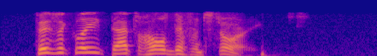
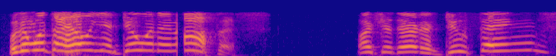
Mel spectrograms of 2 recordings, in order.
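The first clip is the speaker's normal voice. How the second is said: angry outburst; 9 semitones higher than usual. Real, not acted. Radio host to the governor, exasperated and indignant. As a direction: pitch jumps up high in real exasperation.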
